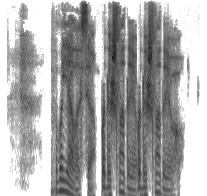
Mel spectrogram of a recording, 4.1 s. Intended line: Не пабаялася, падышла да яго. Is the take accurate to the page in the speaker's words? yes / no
no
